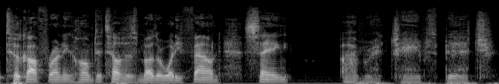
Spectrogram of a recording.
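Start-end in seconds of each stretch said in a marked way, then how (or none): 3.4-4.9 low, soft, understated delivery; hushed deadpan catchphrase. Acted. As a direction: drop the catchphrase quietly, as if stunned. Same catchphrase, now deadpan after finding body.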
